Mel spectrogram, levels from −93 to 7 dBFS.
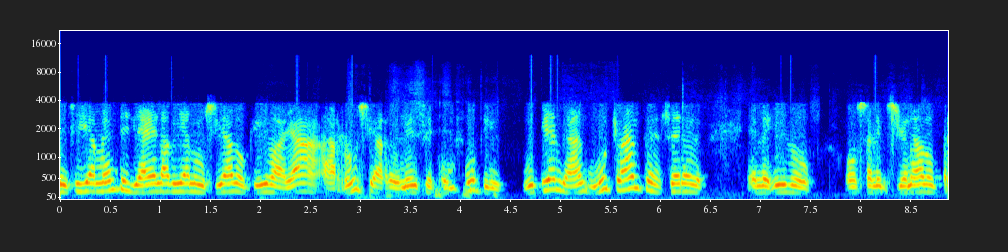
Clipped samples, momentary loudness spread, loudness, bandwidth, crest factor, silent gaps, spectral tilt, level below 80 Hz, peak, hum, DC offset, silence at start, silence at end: under 0.1%; 7 LU; -24 LUFS; 6.6 kHz; 14 dB; none; -7 dB/octave; -66 dBFS; -10 dBFS; none; under 0.1%; 0 s; 0 s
